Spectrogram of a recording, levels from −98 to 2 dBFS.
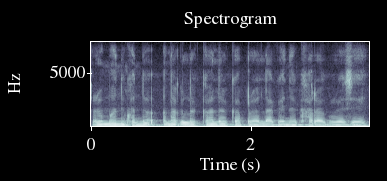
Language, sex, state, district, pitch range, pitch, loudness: Nagamese, male, Nagaland, Kohima, 80-95 Hz, 90 Hz, -15 LUFS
